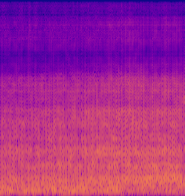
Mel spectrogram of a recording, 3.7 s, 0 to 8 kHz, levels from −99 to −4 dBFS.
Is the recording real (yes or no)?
no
